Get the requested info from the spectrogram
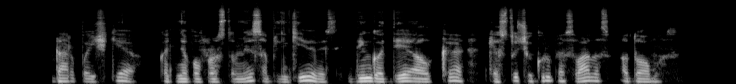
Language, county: Lithuanian, Vilnius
